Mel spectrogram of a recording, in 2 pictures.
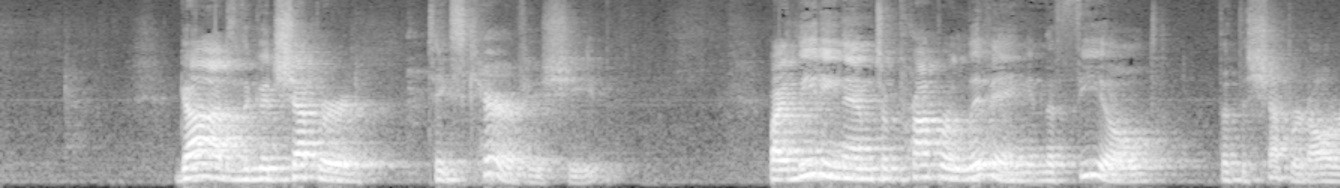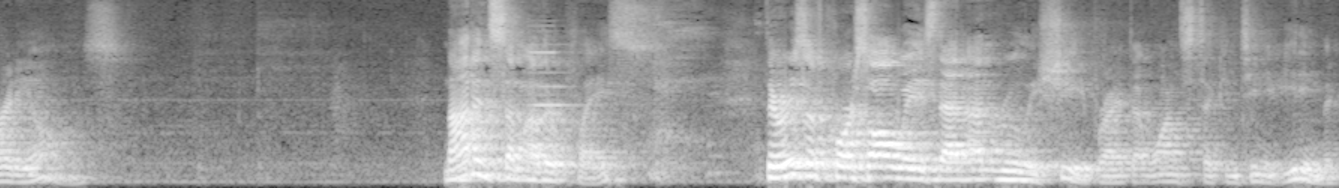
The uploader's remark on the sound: This service was recorded during worship on February 25th, 2024.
